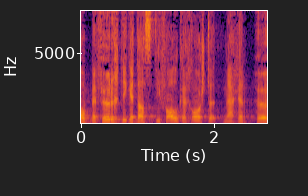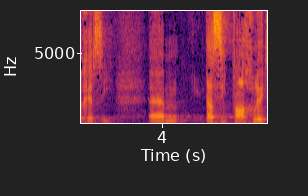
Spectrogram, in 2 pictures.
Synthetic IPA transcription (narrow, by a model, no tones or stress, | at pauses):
b̥efʏɾχtɪɡədɑsd̥ifɔlɡəχɔʃtənæχəɾhøːχəɾsḭː | ɛm | d̥ɑsːifɑχlyːt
